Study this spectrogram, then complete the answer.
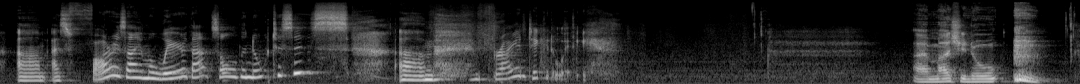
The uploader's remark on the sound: Audio podcast of morning service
